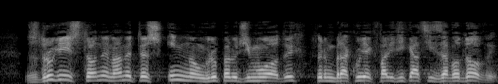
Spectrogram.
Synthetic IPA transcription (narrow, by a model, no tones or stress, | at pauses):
zd̪ɾuɡʲejst̪ɾɔnɘmamɘt̪ɛʂinːɔ̃w̃ɡɾupɛlud͡ʑimwɔd̪ɘxkt̪uɾɘmbɾakujɛkfalʲifʲikat̪sʲjizavɔd̪ɔvɘ̰x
